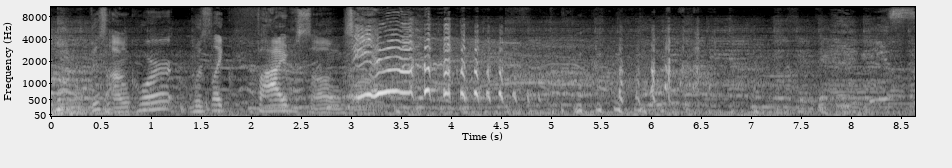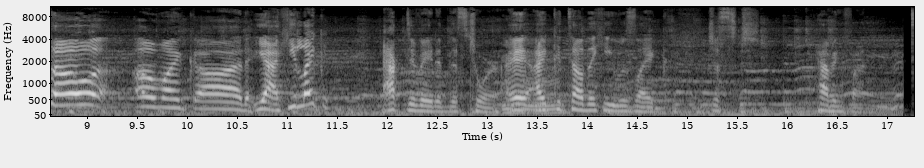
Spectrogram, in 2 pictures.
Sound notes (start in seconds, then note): 2.6 giggles; 5.4 chuckles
